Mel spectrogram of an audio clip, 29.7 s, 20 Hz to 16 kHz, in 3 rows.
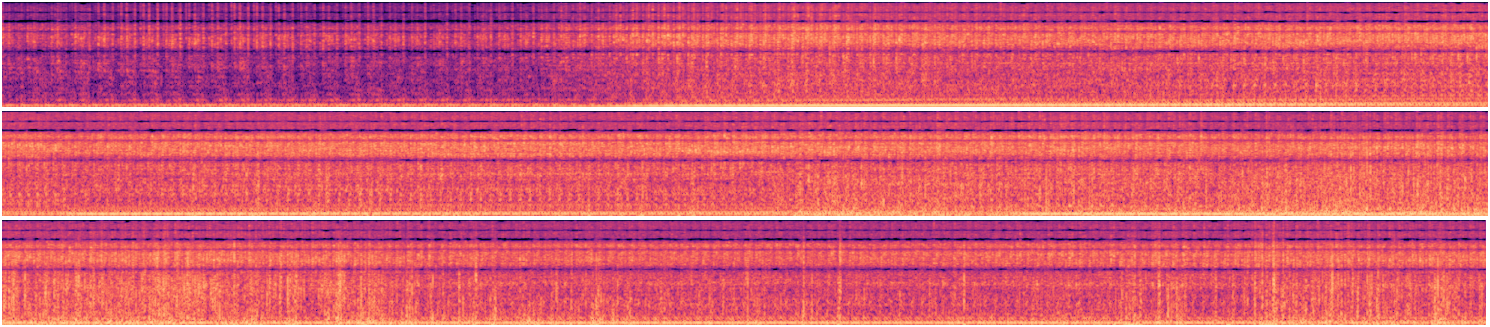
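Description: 1937 Chevy rat rod truck's engine running low and steady, then pulling hard from about four seconds in, its pitch climbing through the gears with shifts about ten and sixteen seconds in, before settling to a steady cruise with rising wind and road noise.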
